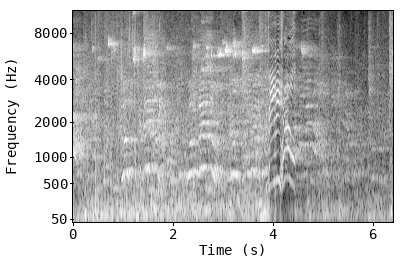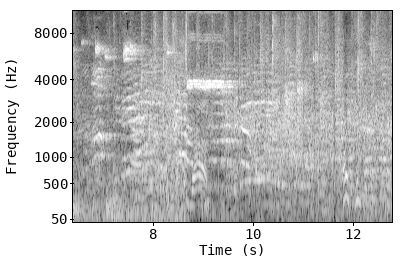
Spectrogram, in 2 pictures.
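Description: A basketball bouncing on a hardwood gym court during play, with players and spectators calling out in an echoing gym.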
